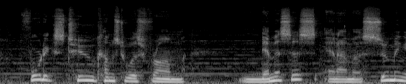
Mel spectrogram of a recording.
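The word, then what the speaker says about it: Nemesys: i'm assuming it's spelled it's a pronounced nemesis because it's spelled n-e-m-e-s-y-s using the uh always cool convention of replacing an i with a y so i'm going to assume it is in fact pronounced nemesis these guys are from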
